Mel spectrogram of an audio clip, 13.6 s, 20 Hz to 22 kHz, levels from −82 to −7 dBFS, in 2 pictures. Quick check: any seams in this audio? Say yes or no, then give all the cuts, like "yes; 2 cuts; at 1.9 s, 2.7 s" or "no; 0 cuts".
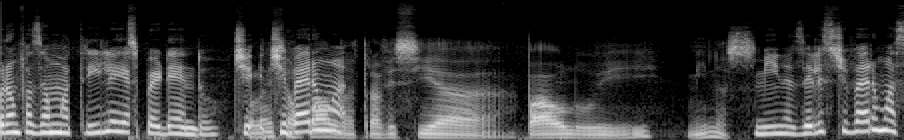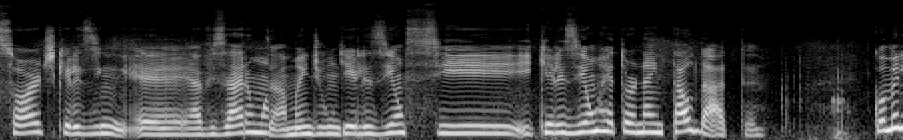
yes; 6 cuts; at 0.9 s, 1.7 s, 3.9 s, 8.8 s, 9.3 s, 9.8 s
